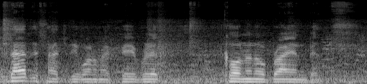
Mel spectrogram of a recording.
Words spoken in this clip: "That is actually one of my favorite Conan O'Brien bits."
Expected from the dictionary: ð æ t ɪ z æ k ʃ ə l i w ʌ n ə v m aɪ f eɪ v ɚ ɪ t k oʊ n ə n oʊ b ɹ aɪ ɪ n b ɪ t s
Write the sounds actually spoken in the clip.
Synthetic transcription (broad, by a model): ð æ t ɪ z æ k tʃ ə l i w ʌ n ə v m aɪ f eɪ v ɚ ɪ t k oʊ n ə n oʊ b ɹ aɪ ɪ n b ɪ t s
